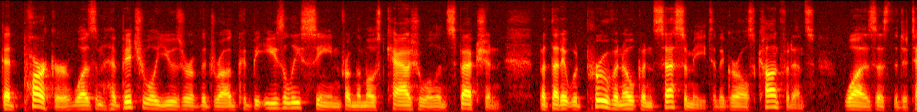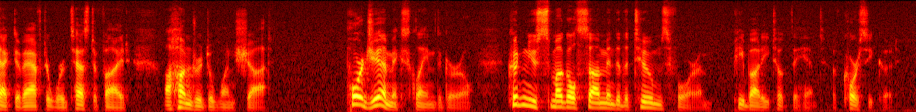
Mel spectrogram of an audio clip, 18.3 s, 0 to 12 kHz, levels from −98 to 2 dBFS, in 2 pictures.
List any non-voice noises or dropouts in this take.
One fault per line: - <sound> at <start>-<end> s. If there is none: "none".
none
